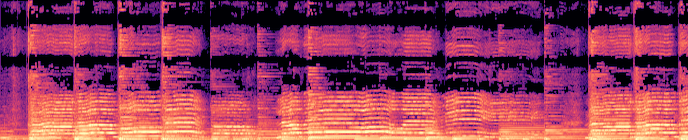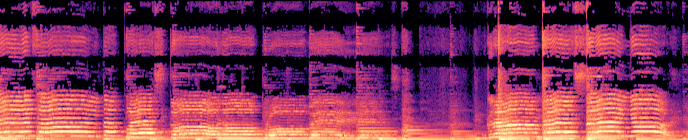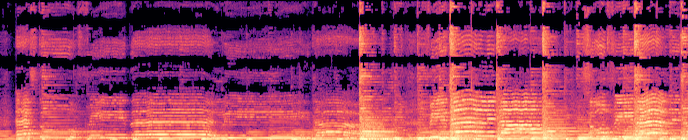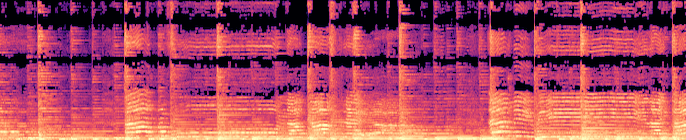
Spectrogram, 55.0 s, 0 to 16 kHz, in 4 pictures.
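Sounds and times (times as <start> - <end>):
girl singing: 0.0 - 21.8, 23.4 - 55.0
acoustic guitar: 0.0 - 55.0.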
